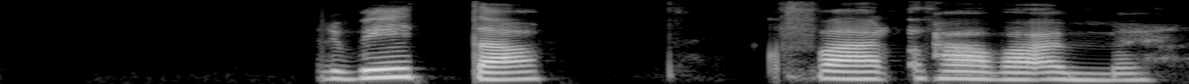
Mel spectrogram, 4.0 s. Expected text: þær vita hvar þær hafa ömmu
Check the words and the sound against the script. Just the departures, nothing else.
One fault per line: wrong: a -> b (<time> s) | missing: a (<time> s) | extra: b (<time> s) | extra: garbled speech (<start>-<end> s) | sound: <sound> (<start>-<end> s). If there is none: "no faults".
missing: þær (3.0 s)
